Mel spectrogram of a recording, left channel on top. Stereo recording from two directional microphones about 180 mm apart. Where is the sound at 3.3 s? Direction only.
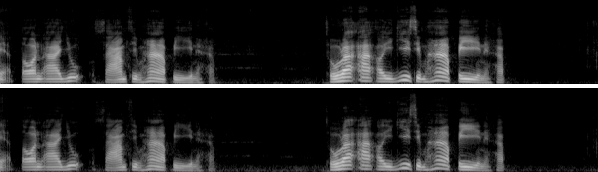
Centre (ahead or behind).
